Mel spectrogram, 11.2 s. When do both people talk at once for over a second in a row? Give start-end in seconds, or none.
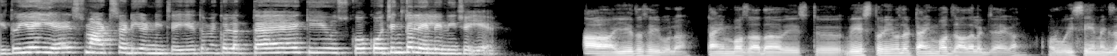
none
